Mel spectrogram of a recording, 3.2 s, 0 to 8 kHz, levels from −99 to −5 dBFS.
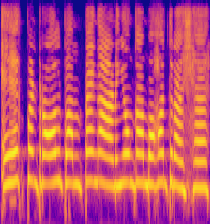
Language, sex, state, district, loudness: Hindi, female, Delhi, New Delhi, -11 LUFS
